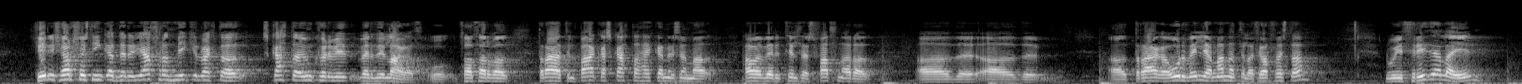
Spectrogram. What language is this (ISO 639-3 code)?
isl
